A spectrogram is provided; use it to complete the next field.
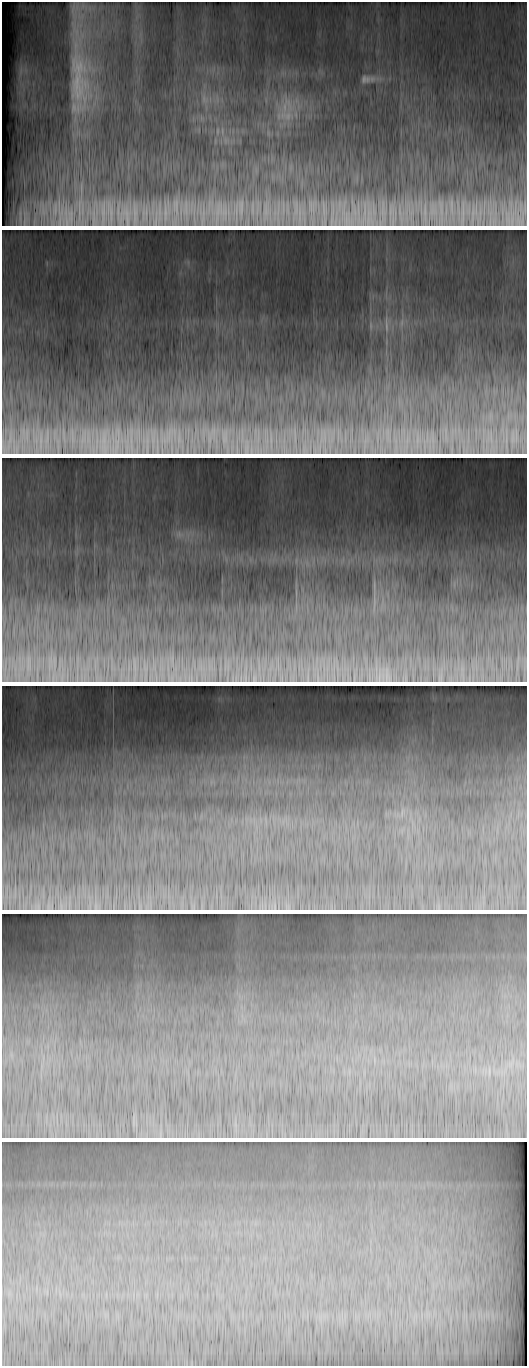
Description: جلوه های صوتی
دانلود صدای آمدن مترو از ساعد نیوز با لینک مستقیم و کیفیت بالا
برچسب: دانلود آهنگ های افکت صوتی حمل و نقل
